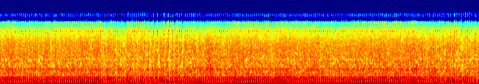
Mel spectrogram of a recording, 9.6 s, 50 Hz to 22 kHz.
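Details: Husqvarna HU 700F mower with choke that stays choked after the lever is pulled. The engine runs unevenly with a stumbling, hunting beat around three and a half per second, running rich and rough from the stuck-on choke.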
